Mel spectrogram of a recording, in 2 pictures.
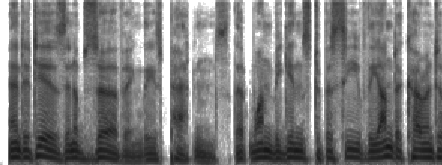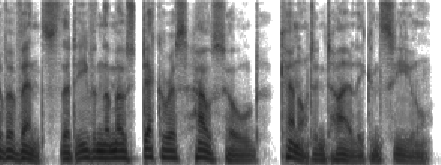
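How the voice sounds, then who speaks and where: A man playing a reserved, observant English police detective, narrating in the first person in a measured, formal, literary way. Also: low voice, dry recording, studio quality.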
